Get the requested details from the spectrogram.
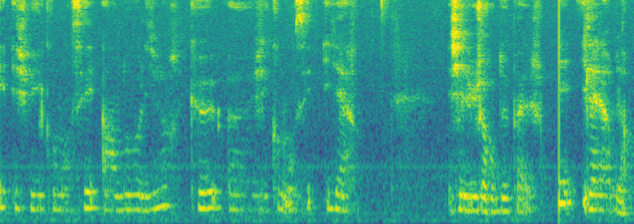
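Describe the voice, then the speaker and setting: Soft-spoken and somewhat breathy, a woman talks at a moderate pace in a dark, mellow tone with fairly even intonation and long, frequent pauses. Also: medium pitch for a woman. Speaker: lifestyle vlogger. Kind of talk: casual vlog talk.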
